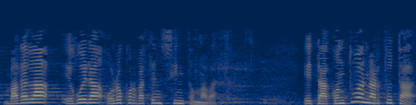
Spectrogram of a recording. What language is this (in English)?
Basque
